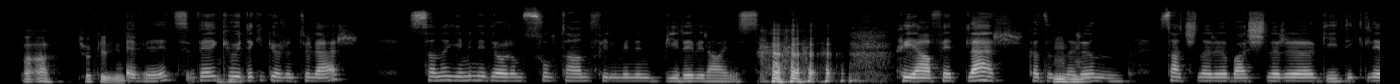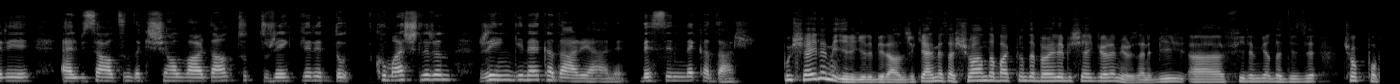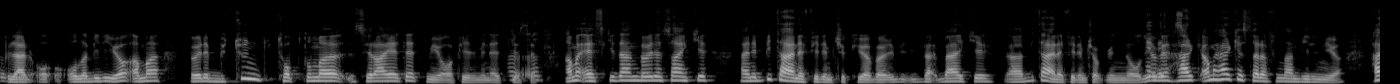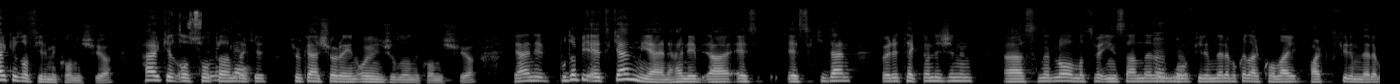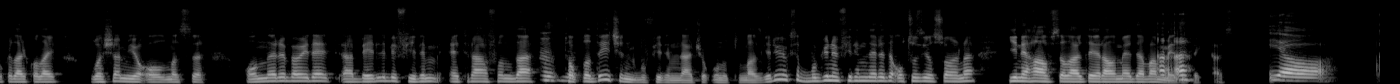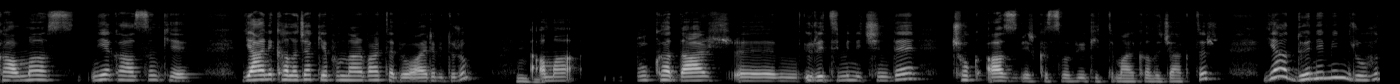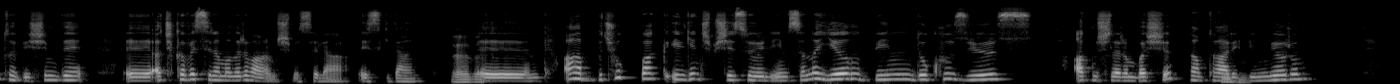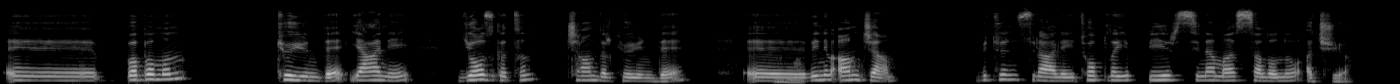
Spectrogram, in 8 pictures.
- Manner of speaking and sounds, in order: chuckle; other noise
- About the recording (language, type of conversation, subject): Turkish, podcast, Sence bazı filmler neden yıllar geçse de unutulmaz?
